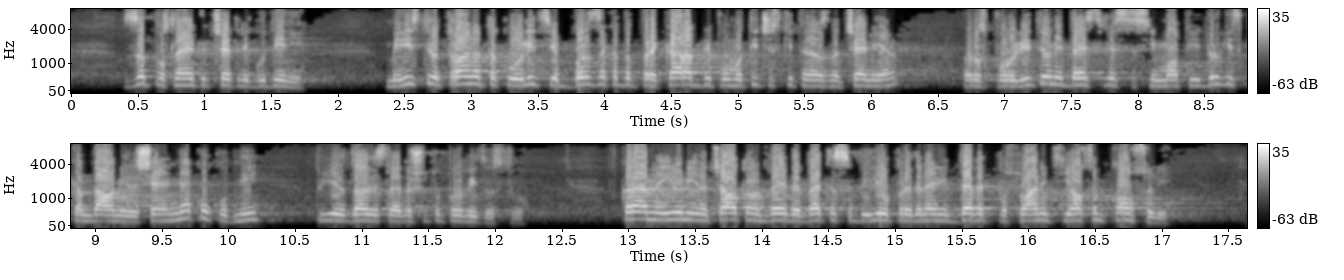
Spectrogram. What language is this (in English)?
Bulgarian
